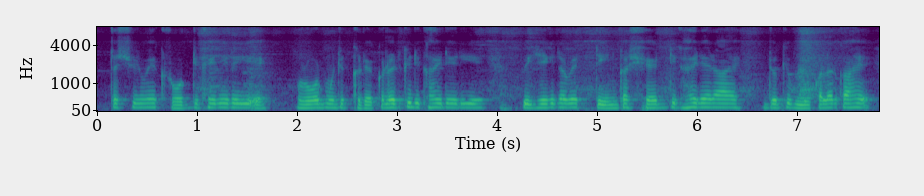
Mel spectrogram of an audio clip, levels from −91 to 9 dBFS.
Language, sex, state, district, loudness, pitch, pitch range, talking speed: Hindi, male, West Bengal, Kolkata, -29 LUFS, 140 Hz, 130-145 Hz, 260 wpm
